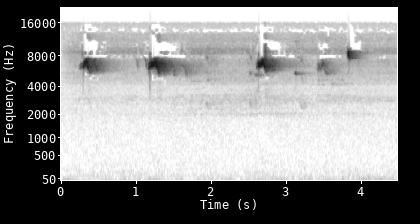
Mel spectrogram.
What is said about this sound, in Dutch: Gezamenlijk vliegen de vogels op. Appelvinken zoeken zaden. Ze roepen naar elkaar.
